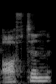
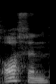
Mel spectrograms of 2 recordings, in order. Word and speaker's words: often: tea or go t sometimes I pronounce the T like I've been called out on this before where someone's hears me say often and then they say no no it's often it feels really weird it doesn't see feels really weird but I think it's more correct to pronounce it without the T of course if you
